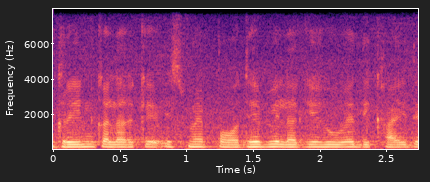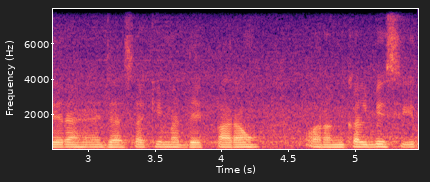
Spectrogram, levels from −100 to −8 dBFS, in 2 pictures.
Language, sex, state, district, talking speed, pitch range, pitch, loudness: Hindi, male, Chhattisgarh, Raipur, 250 wpm, 130-140 Hz, 135 Hz, -17 LUFS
